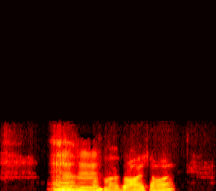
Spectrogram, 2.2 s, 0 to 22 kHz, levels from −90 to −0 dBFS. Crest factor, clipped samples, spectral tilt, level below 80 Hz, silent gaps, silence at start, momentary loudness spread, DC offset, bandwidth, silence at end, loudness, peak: 18 dB; under 0.1%; -6 dB/octave; -68 dBFS; none; 0.05 s; 8 LU; under 0.1%; 8 kHz; 0.4 s; -27 LUFS; -10 dBFS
